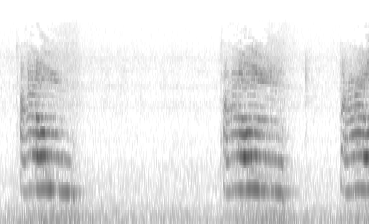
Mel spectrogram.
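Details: Domestic cat meowing loudly: two drawn-out, slightly falling meows about two and a half seconds apart, with a third starting at the end, in a quiet room.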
